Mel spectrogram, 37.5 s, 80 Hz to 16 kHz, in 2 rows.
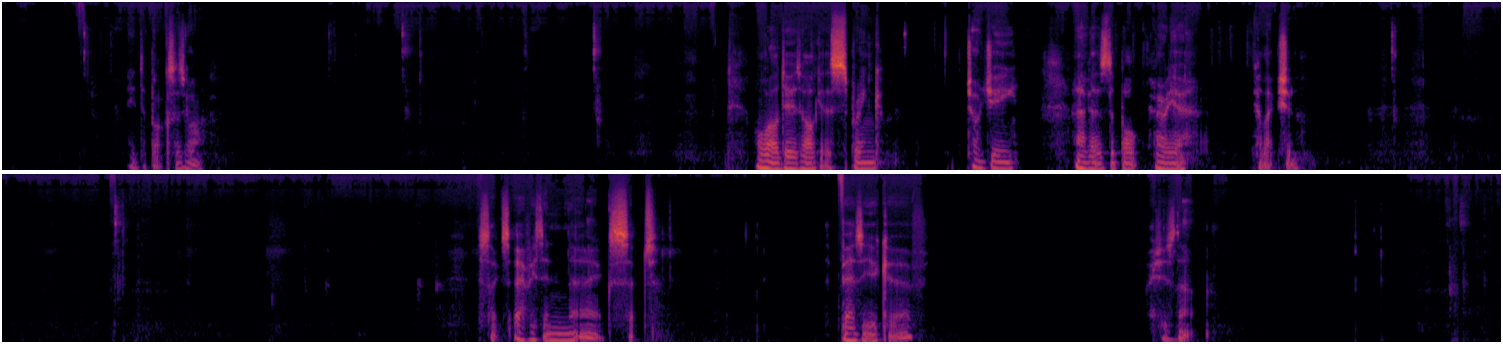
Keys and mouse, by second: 2.2 alt+click, 4.1 ctrl+z, 5.1-5.6 alt+drag, 5.7 alt+middle drag, 5.9 alt+right drag, 6.1 alt+right drag, 7.0-7.3 shift+drag, 7.4 alt+right drag, 7.6 alt+right drag, 7.7 alt+drag, 8.0 alt+middle drag, 8.2 alt+right drag, 8.6 alt+drag, 8.9 alt+middle drag, 9.0 alt+right drag, 10.3 alt+right click, 10.6 alt+drag, 10.8 alt+middle drag, 11.5 ctrl+g, 17.3 alt+right drag, 17.4 alt+drag, 20.1 alt+drag, 20.3 alt+right drag, 20.7 alt+click, 23.1 ctrl+click, 37.0 alt+click.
